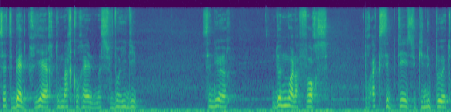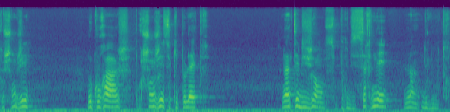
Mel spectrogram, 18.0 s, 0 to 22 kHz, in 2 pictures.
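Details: Adult woman born deaf with over 80% hearing loss from maternal rubella in early pregnancy, who had hearing aids from age 7, oral upbringing, speech therapy through middle school and phoniatric voice work; deaf speech (prelingual profound hearing loss).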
